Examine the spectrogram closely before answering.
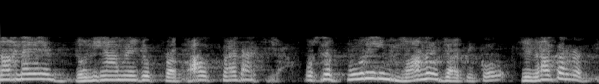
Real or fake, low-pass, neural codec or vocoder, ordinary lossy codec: fake; 3.6 kHz; vocoder, 22.05 kHz, 80 mel bands, HiFi-GAN; none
